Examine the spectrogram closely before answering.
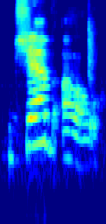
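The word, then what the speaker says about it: Gebo: here tonight nice to see you okay it's pronounced jebo jebo so that's a it's kind of hard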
